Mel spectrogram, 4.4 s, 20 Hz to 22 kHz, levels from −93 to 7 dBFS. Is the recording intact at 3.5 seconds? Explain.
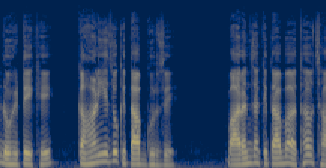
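Yes, at 3.5 seconds the speech plays through cleanly, with no dropout, click, distortion or other fault audible at that point.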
